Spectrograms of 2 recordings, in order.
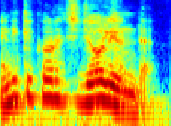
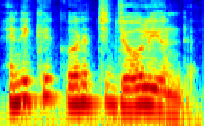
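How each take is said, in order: First: It is said at normal speed. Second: It is said a little slowly.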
